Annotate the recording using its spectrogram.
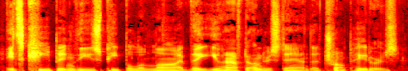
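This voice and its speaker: A low-voiced man hosts his daily podcast with a lively, swooping delivery. He rambles sarcastically, restarting sentences and tossing in fillers. The sound is dry and close to the mic. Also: moderate pace, no room sound. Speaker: podcast host. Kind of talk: opinionated talk podcast monologue.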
